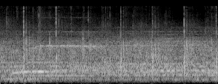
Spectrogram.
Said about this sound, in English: Will you give that hand to Jesus Christ? Give that hand to the King of all kings. If you're clapping, clap for Jesus.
